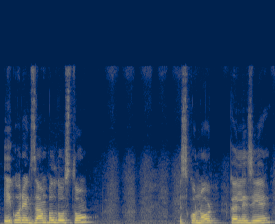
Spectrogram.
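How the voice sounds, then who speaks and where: A man teaching a video grammar lesson who speaks slowly and deliberately, addresses viewers as friends, repeats each example and keeps adding a "right?" tag. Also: high-pitched, level tone, darkish tone. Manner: slow and deliberate, says he explains step by step.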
